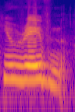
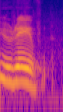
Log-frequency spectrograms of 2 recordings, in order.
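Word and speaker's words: Yuryevna: तो इनके प्रोनाउंसिएशंस जो होते हैं वो इंग्लिश प्रोनाउंसिएशन से काफ़ी अलग होते हैं। So this is known as यूरेवना, alright, यूरेवना।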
